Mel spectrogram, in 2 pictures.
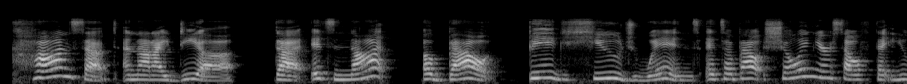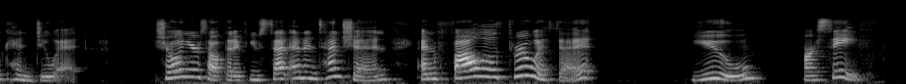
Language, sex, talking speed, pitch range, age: English, female, 120 wpm, 205-275 Hz, 20-39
